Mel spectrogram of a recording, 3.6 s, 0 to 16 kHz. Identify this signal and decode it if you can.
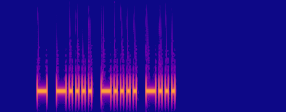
Morse code, heard as a keyed tone, about 32 wpm, 700 Hz. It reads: T66B
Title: Four Challenging Letter-Number Combinations 30wpm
